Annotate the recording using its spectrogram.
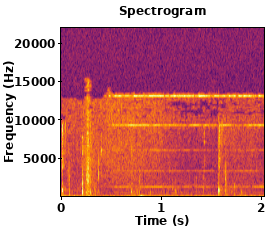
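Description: A person sips coffee.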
